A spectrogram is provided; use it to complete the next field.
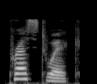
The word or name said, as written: Prestwick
